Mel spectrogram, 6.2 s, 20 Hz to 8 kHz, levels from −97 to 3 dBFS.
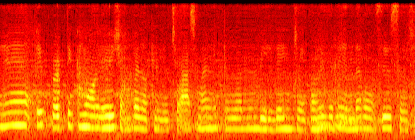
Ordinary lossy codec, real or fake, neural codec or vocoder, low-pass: none; fake; codec, 24 kHz, 0.9 kbps, WavTokenizer, medium music audio release; 7.2 kHz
